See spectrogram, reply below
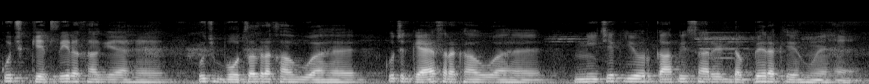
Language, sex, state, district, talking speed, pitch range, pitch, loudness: Hindi, male, Jharkhand, Garhwa, 165 wpm, 105-125 Hz, 115 Hz, -16 LUFS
